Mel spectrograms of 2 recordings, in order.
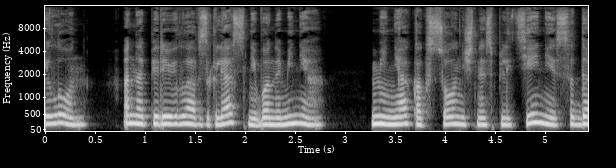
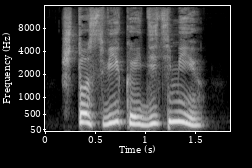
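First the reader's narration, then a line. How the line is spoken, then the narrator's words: Sharp question. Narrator (Russian): спросил я резко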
